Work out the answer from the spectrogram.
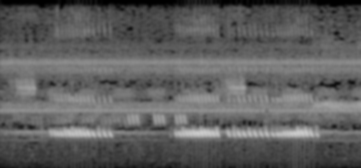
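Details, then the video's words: Night-time cricket calls in an enchanted-forest ambience with a river: bursts of fast, evenly pulsed high trills, each lasting about half to one and a half seconds with short gaps, over a constant shrill background chorus. "cricket sounds and night ambience"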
